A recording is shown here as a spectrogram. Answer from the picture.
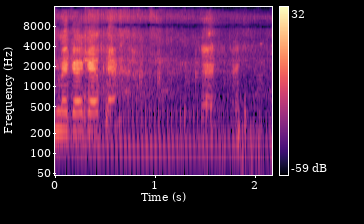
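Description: A motor vehicle engine running with an even, rapid pulse for about a second and a half, after a brief bit of a man's voice.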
